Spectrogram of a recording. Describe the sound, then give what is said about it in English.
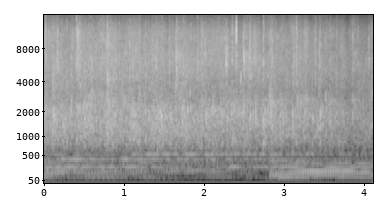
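An audience applauds steadily, a dense, even wash of many hands clapping at a constant loud level for several seconds, with a low sustained tone from an organ or keyboard underneath. “How many of you want, you don't have to clap for this one, but how many of you want to learn more about the fear of God?”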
